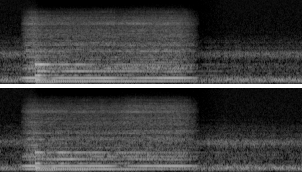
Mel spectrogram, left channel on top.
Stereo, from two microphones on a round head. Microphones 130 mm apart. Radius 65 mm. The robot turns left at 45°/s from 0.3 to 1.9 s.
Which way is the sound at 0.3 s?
90° left.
